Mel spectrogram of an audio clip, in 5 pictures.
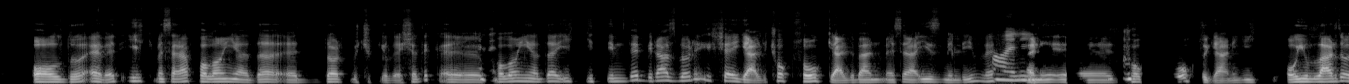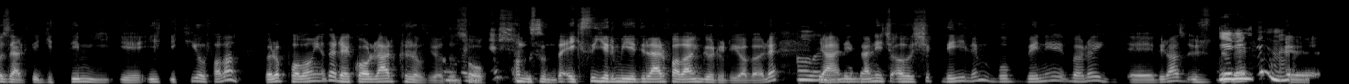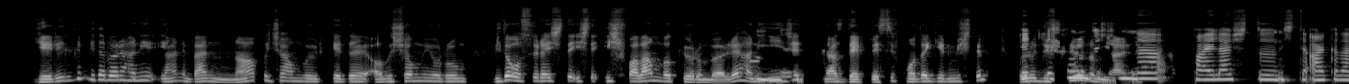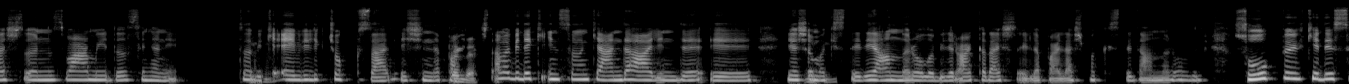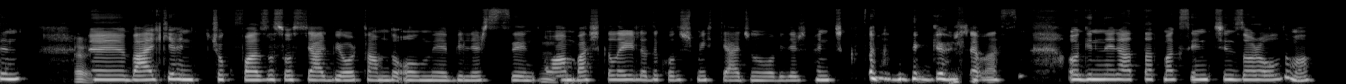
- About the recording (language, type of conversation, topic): Turkish, podcast, Aldığın riskli bir karar hayatını nasıl etkiledi?
- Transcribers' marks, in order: static; distorted speech; giggle; laughing while speaking: "konusunda"; other background noise; chuckle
